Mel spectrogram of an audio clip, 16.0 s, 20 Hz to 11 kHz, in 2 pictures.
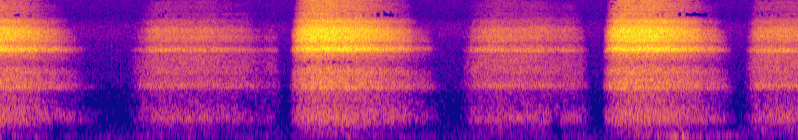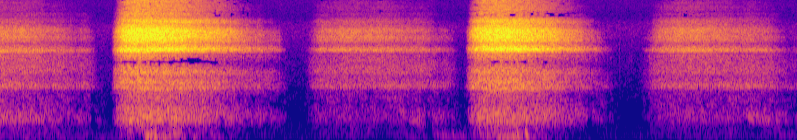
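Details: Person with first positive COVID-19 test, chest feeling hard and trachea blocked: loud, noisy laboured breaths with a faint whistle, about 19 a minute, alternating strong and softer phases.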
